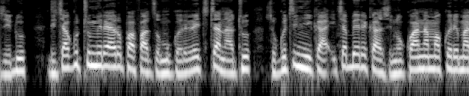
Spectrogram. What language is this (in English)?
Shona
